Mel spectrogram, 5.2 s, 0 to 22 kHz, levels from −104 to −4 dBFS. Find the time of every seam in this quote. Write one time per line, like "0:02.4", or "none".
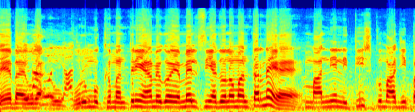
0:03.8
